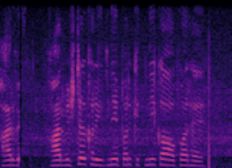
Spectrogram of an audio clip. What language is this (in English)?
Hindi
